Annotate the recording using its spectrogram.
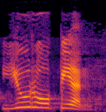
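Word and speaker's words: European: For example देखिए, इसमें लिखा है अ यूरोपियन। देखो यूरोपियन, अब यहाँ पे यूरोपियन की स्पेलिंग क्या लिखी है? EUROPAN। ई आपको क्या है? वॉवेल है ना, लेकिन यहाँ पे क्या sound is यो, यूरोपियन। यूरोपियन यानी यो वाई का साउंड हो रहा है।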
